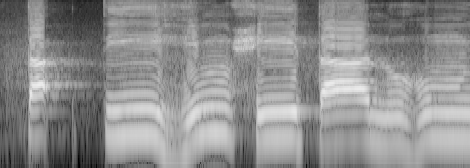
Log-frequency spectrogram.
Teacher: یہ حمزہ ساکنہ ہے اور حمزہ ساکنہ کو جھٹکا دے کر پڑھا جاتا ہے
